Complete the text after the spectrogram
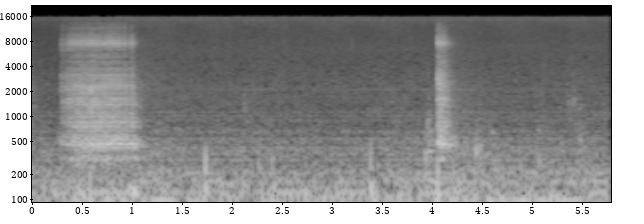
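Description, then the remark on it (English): A chair scrapes or creaks for about a second, fairly loud, followed after a quiet pause by a short, sharp creak or knock. No one speaks. “I hope that's the chair. It is.”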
